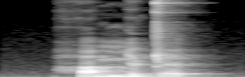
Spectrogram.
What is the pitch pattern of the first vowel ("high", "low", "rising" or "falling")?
rising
